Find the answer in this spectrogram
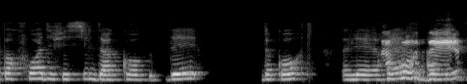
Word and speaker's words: accorder: Il est parfois difficile d'accorder les rêves Акорде, це правильно, тому що ЕР в нас читається як Е.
